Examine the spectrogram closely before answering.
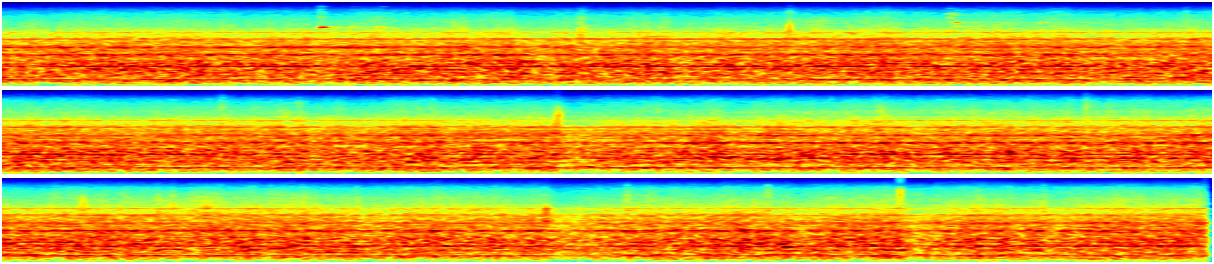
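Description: Fire engines' engines and pumps running steadily, a constant machine drone with several held tones over a noisy hiss.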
